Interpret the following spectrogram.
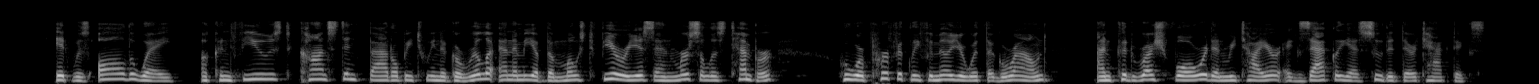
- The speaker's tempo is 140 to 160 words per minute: Yes, average, 150 wpm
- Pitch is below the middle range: No, high, 195 Hz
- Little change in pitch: No, average, 3.0 semitones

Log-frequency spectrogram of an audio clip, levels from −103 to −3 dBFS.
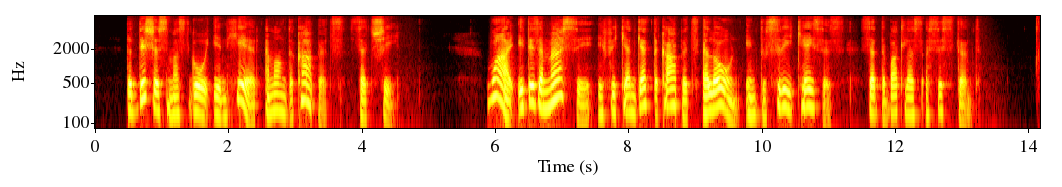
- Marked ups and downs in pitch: Yes, wide, 6.0 semitones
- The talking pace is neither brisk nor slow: No, slow, 125 wpm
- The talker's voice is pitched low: No, medium, 165 Hz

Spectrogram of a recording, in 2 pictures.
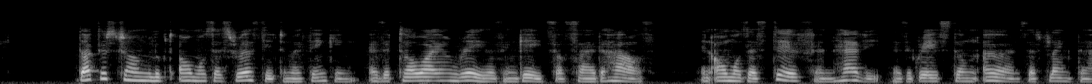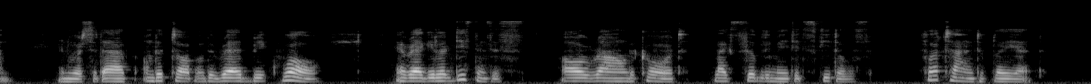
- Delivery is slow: No, average, 165 wpm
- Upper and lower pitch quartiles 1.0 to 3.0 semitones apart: No, average, 3.6 semitones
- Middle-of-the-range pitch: Yes, medium, 150 Hz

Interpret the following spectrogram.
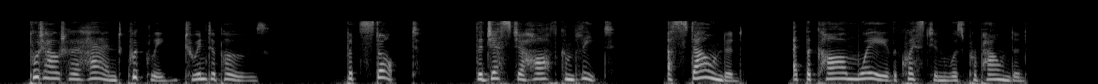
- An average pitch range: Yes, average, 4.8 semitones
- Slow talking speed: Yes, slow, 120 wpm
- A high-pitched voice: Yes, high, 240 Hz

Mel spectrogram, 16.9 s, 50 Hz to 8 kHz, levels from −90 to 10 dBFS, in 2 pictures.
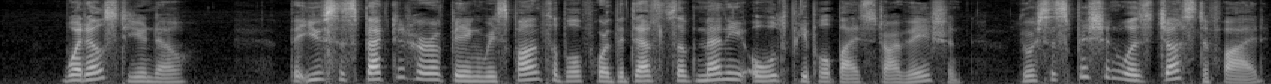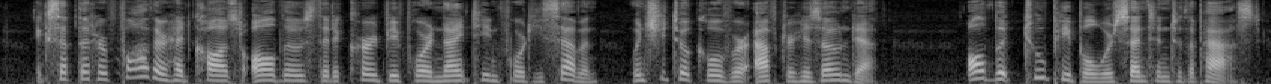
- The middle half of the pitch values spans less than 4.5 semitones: No, average, 4.8 semitones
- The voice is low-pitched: No, medium, 180 Hz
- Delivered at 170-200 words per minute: Yes, average, 190 wpm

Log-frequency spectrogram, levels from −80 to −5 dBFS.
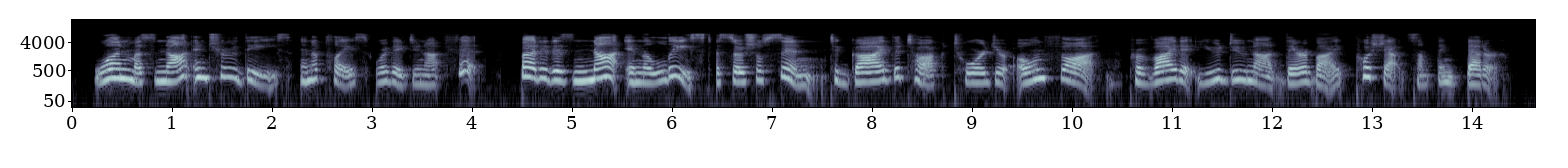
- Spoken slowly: No, average, 165 wpm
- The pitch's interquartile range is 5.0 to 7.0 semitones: Yes, average, 5.3 semitones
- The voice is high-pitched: Yes, high, 230 Hz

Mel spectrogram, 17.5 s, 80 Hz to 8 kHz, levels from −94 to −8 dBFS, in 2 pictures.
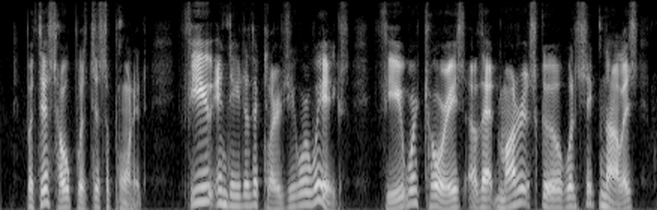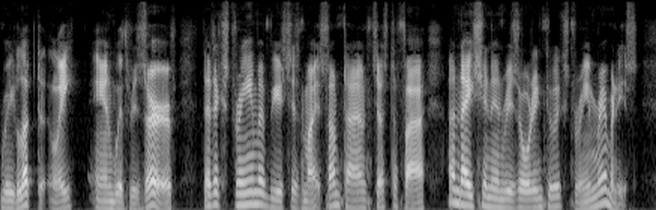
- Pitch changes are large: Yes, wide, 5.7 semitones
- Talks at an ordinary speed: No, slow, 130 wpm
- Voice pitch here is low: Yes, low, 125 Hz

